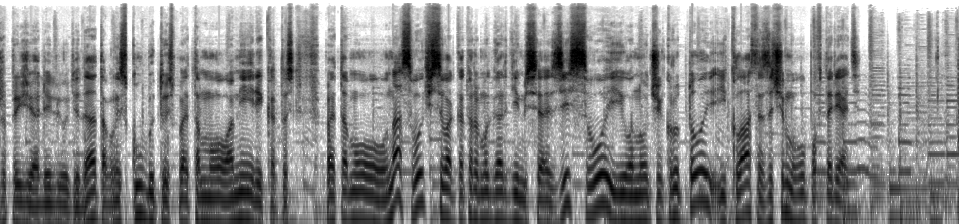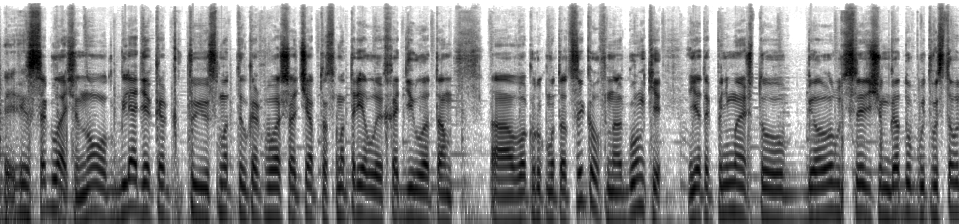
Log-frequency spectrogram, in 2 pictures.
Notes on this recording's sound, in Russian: Интервью с фестиваля H.O.G. Winter Challendge «Ural Ice 2023». Записано в полевых условиях в городе Екатеринбург.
